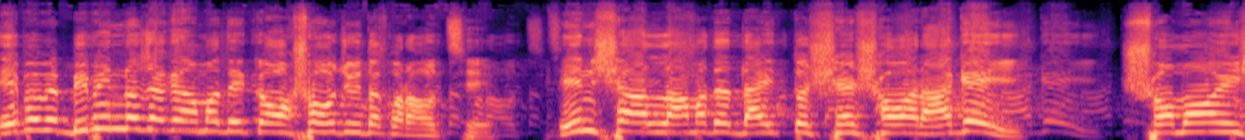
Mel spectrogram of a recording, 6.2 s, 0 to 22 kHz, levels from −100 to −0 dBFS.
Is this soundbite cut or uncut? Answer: cut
